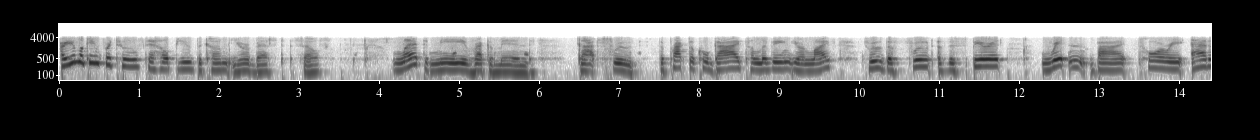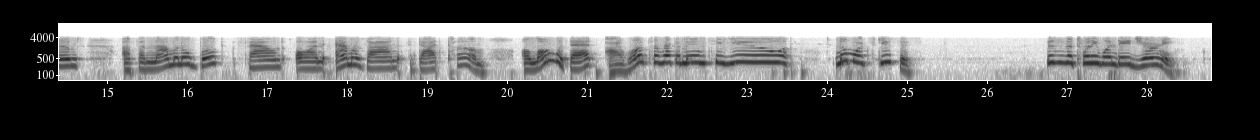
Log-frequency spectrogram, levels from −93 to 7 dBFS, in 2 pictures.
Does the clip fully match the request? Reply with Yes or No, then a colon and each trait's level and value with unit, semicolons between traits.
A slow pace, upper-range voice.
Yes: slow, 120 wpm; high, 200 Hz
